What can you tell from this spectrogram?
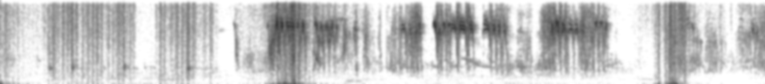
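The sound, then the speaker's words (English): Baby blackbirds chirp in high, excited clusters from a nest, with two sharp whooshing wing flaps from the mother blackbird bursting through, one early and one near the end. “they were baby blackbirds in a nest, and you could hear the wing flaps from the mother”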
